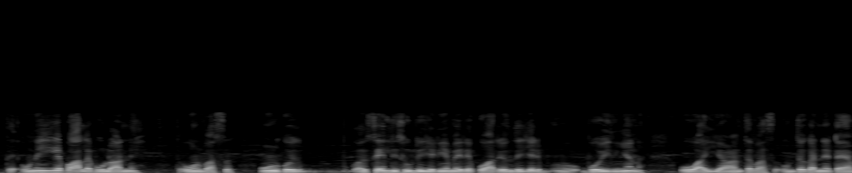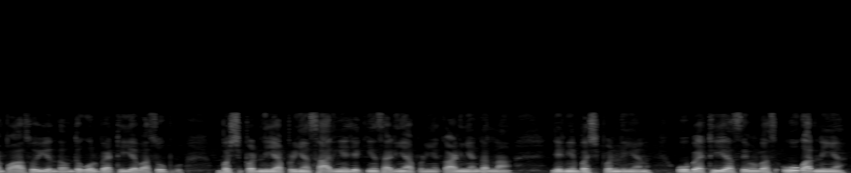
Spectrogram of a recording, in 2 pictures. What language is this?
Dogri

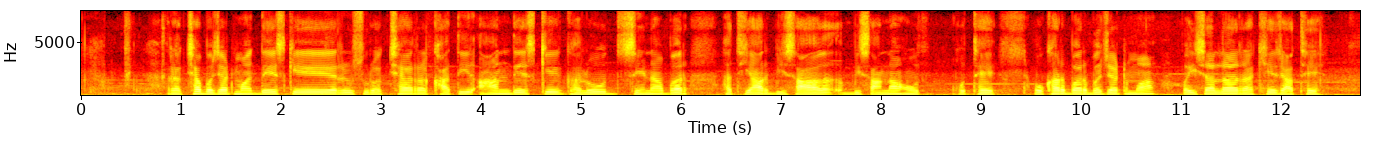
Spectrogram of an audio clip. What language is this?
Chhattisgarhi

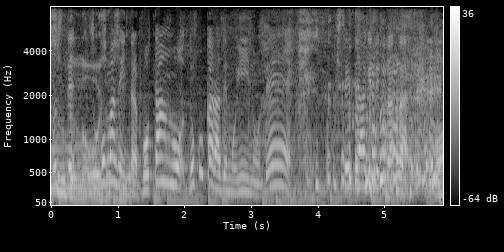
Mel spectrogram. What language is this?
Japanese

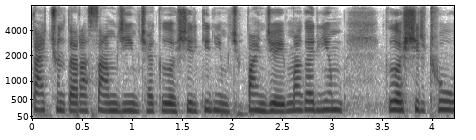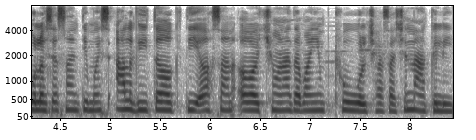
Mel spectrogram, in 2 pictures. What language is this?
Kashmiri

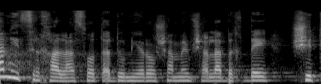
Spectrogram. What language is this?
Hebrew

